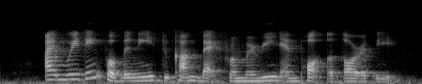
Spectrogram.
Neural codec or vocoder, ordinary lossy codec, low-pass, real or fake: codec, 24 kHz, 1.2 kbps, DualCodec; none; 7.2 kHz; fake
